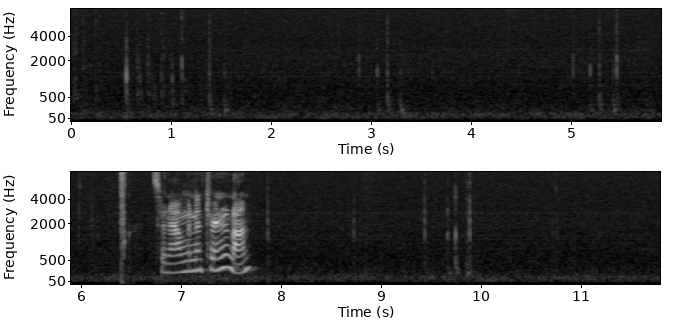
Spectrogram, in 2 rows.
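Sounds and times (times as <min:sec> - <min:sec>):
typing on a computer keyboard: 0:00.0 - 0:01.6, 0:02.8 - 0:03.4, 0:05.0 - 0:05.6, 0:09.4 - 0:10.0
low steady hum: 0:00.0 - 0:11.7
speech: 0:06.8 - 0:07.8.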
